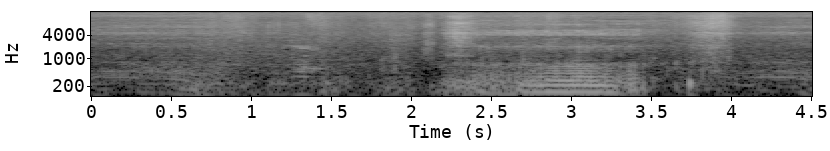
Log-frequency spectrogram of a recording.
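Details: Three people snoring at once: low rattling snore sounds from more than one sleeper, overlapping, in a quiet room.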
